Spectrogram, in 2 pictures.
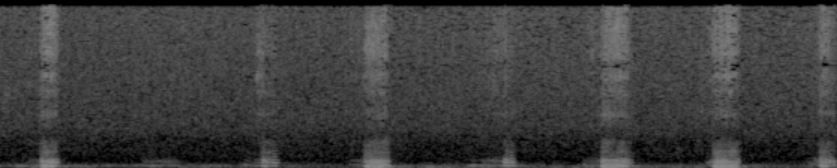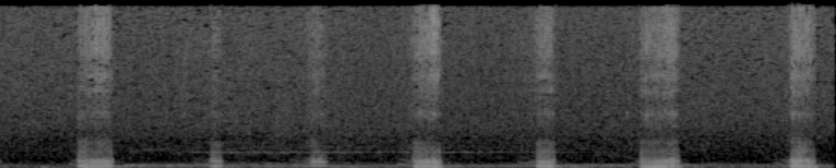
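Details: Female pet rabbit at a rabbit orphanage, sleeping after a long day: soft, rhythmic snoring snorts repeated roughly every second, each a short nasal puff, in a quiet room with a faint steady background hum.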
